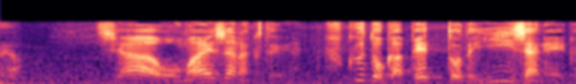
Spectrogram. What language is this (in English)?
Japanese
